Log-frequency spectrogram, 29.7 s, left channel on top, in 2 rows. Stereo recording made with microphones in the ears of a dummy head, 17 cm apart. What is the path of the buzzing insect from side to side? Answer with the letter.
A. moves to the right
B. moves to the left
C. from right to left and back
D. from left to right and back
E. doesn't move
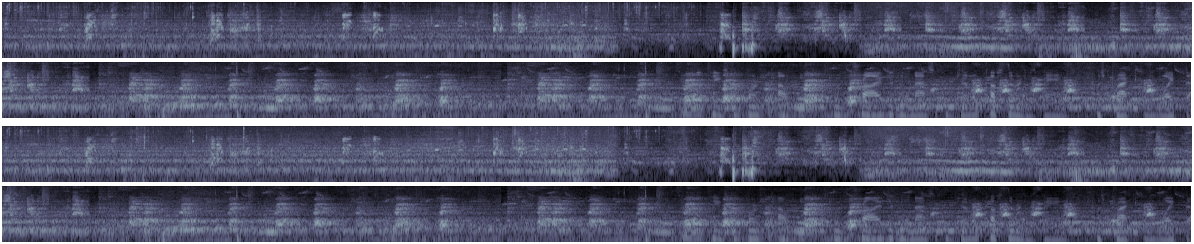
B.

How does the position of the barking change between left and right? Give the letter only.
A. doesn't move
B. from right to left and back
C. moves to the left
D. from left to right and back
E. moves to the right
A.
